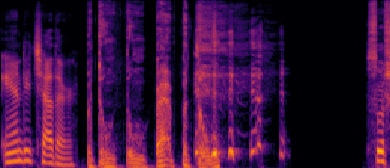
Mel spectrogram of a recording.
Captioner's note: happy giggle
